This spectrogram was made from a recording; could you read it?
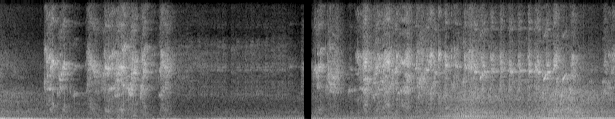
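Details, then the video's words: Pet lovebird doing ngekek: a few high chirp bursts, a quiet pause, then a long, fast, unbroken chattering trill of rapid scratchy notes lasting several seconds. "BURUNG LOVEBIRD TERAPI PANJANG UMUR ‼️GACHOR NGEKEK BIKIN ADEM"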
